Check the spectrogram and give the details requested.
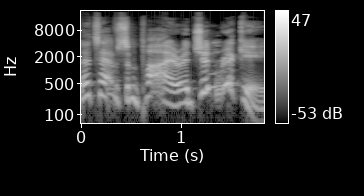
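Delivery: high chirpy voice with big pitch swoops. Speaker, making fun of Jen, does an Aunt Bee voice. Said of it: "I used to do an Aunt Bee voice".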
